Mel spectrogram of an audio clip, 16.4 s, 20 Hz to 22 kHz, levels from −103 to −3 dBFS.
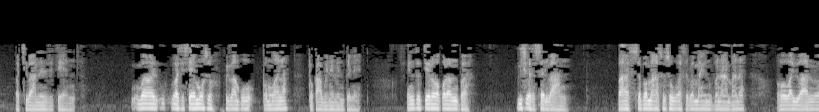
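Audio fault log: Throughout, MP3 compression: the speech sounds watery and swirly, with nothing above about 5.1 kHz and smeared consonant onsets. This is likely heavy MP3 coding at a very low bitrate, around 16 kbps, cutting treble and letting weak frequency lines flicker between frames.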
